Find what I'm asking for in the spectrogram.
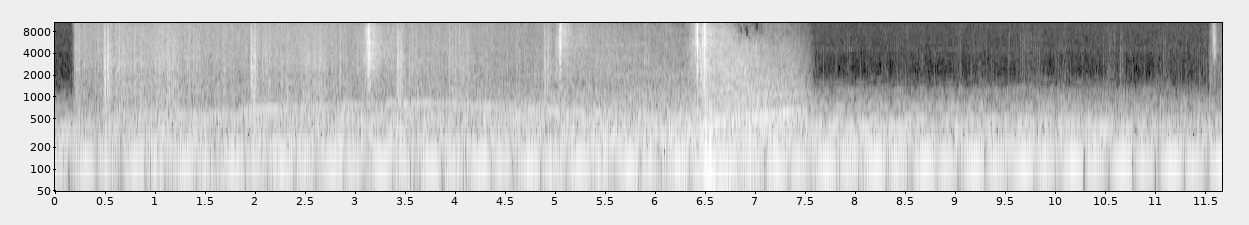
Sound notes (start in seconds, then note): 3.1 lighter clicks; 7.4 light droning music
